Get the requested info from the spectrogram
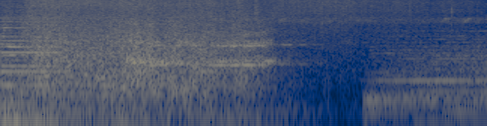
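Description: Cartoon soundtrack: a rushing whoosh of noise swelling over the score, cutting off about a second and a half in, after which soft sustained music comes back in.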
